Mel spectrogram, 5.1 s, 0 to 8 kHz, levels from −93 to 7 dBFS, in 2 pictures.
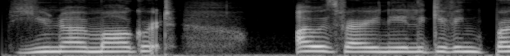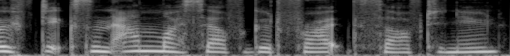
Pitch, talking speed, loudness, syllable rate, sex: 230 Hz, 210 wpm, -17 LUFS, 6.2 syllables/s, female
